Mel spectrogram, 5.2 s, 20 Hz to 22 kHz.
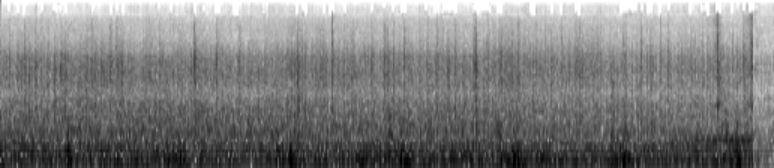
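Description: Rain pours steadily onto a BYD Atto 3 car near Frankton, a dense, continuous patter of drops on the body and glass with occasional louder splats, close and fairly loud, no voices.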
